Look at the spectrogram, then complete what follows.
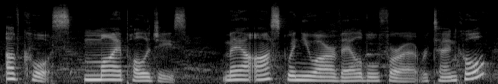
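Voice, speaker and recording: An actress playing a guarded, sardonic former secret agent in an audio drama, polite and measured with a dry wit. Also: female voice, fairly low pitch, expressive, soft background music, close to an everyday voice. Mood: polite, professional. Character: guarded, sardonic woman, former secret agent turned call-centre worker.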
